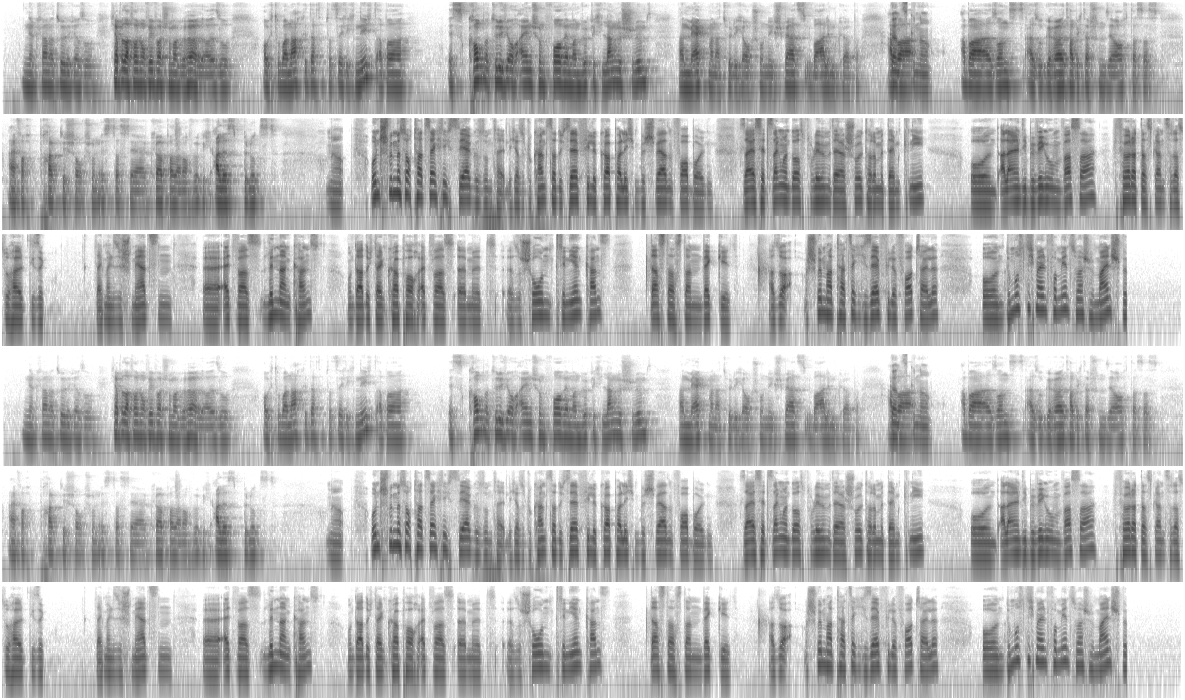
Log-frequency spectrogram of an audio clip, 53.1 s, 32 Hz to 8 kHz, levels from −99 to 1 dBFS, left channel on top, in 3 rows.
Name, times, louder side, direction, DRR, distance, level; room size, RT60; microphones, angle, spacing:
voice 1, 0.3-3.6 3.9-6.1 6.7-9.8 10.1-13.7 14.4-17.3 17.8-21.7 45.1-45.2 46.8-46.9, left 6 dB, 90° left, 0.5 m, -37 dB
voice 2, 13.3-13.9 22.6-31.5 32.2-34.1 34.4-36.0 36.8-40.2 40.6-44.8 45.1-46.3 46.9-49.9 50.1-52.3, left 5 dB, 40° left, 0.7 m, -36 dB
head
